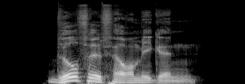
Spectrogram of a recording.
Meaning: inflection of würfelförmig: 1. strong genitive masculine/neuter singular 2. weak/mixed genitive/dative all-gender singular 3. strong/weak/mixed accusative masculine singular 4. strong dative plural
- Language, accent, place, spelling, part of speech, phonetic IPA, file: German, Germany, Berlin, würfelförmigen, adjective, [ˈvʏʁfl̩ˌfœʁmɪɡn̩], De-würfelförmigen.ogg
